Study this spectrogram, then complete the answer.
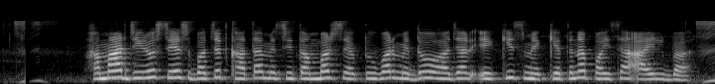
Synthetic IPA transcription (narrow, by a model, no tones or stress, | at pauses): həmaɾd͡ʒiɾosesbət͡ʃət̪kʰat̪amesit̪əmbəɾseək̚ʈubəɾmed̪oɦəd͡ʒaɾekːismekʰet̪napəɪsaʔailba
